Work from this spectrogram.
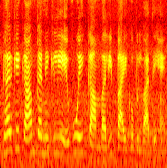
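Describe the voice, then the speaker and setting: Bright, expressive woman storyteller. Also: on the high side, normal speed, a little hiss or hum. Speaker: narrator. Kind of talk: animated children's moral story narration.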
